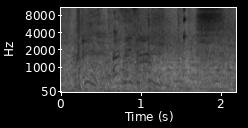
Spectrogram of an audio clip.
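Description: Volleyball anime soundtrack playing at a low level: background music and character voices, with a sharp hit about one and a half seconds in and a short burst of noise just after.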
